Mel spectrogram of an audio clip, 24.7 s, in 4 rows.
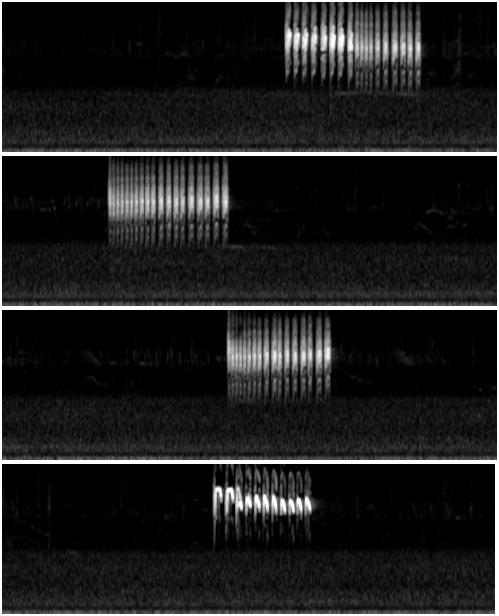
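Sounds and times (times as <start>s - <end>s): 
faint low hum: 0.0s - 24.7s
speech: 3.6s - 4.2s
Eurasian blue tit trill: 3.6s - 5.2s, 7.5s - 9.1s, 15.2s - 16.5s, 21.2s - 22.5s.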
